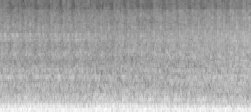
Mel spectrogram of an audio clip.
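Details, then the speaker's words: Propane-fuelled Unimog idling, strong propane smell: low, lumpy exhaust beat with uneven thumps, an audible misfire heard at the exhaust, cause not yet found. "It strongly smells of propane, but it sounds good. It sounds like you can hear a misfire out the exhaust."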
